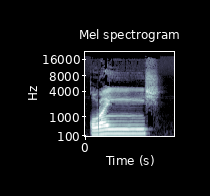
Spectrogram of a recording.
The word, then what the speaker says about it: Quraysh: Look how I pronounce Quraysh, ay, khawf, ow. This ow sound and ay sound a little longer, two counts.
